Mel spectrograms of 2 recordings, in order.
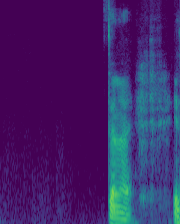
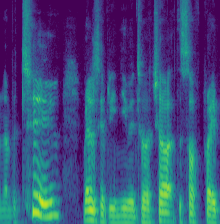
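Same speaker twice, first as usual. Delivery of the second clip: chart rundown. Pretend. Host reveals second place on the leaderboard, chart rundown style. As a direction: announce the runner-up like a chart DJ. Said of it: "correct sort of chart rundown style".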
